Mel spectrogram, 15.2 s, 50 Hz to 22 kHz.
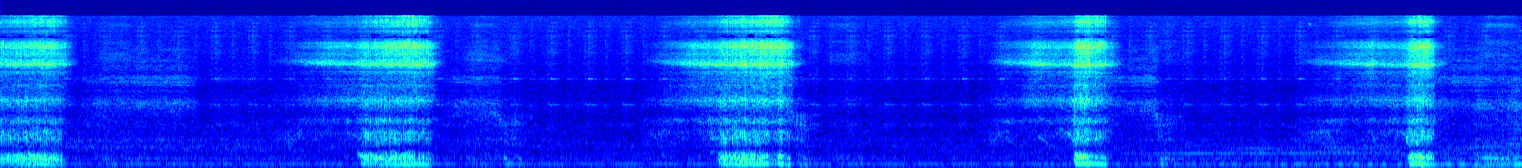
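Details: Loud, regular rattling snores about every three to four seconds, roughly 18 breaths a minute, from a sleeping mother; snoring.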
